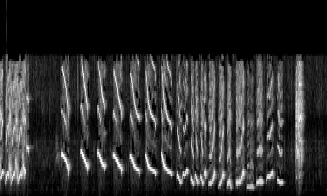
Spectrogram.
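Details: White-rumped shama used as a master recording for caged birds: a dense burst, then a steady series of downslurred whistles about three per second, turning into quicker, varied warbled notes.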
